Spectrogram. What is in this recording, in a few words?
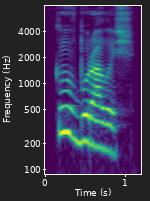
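"кывбуралысь", Komi, female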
